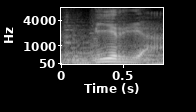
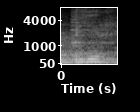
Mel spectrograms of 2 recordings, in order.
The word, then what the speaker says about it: birria: Birria. How do you say El Sauz? You gotta roll the R. Birria.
